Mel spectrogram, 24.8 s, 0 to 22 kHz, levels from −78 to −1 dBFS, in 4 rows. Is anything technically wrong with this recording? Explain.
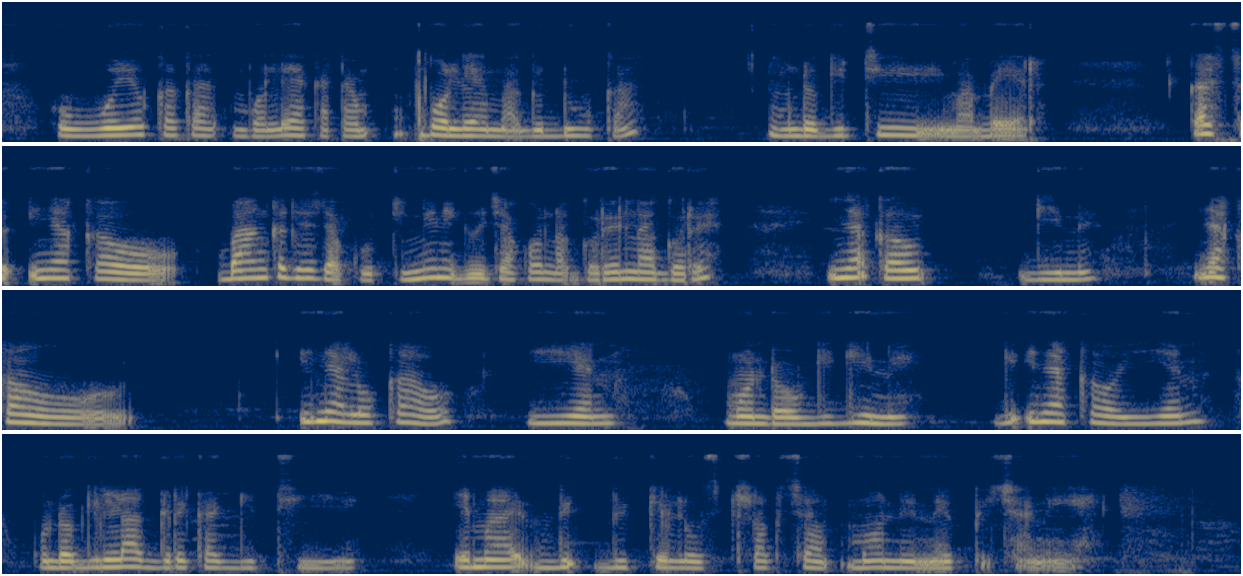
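Yes. Throughout the speech there is generation loss: the audio sounds swirly, smeared and hollow, with blurred consonant attacks and nothing above 11.8 kHz. It was likely re-encoded around seven times with MP2 at a rate near 96 kbit/s, each pass re-quantising on a shifted frame grid so noise and spectral holes pile up. A spectrogram shows a hard ceiling at 11.8 kHz, patchy gaps, and smeared onsets.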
